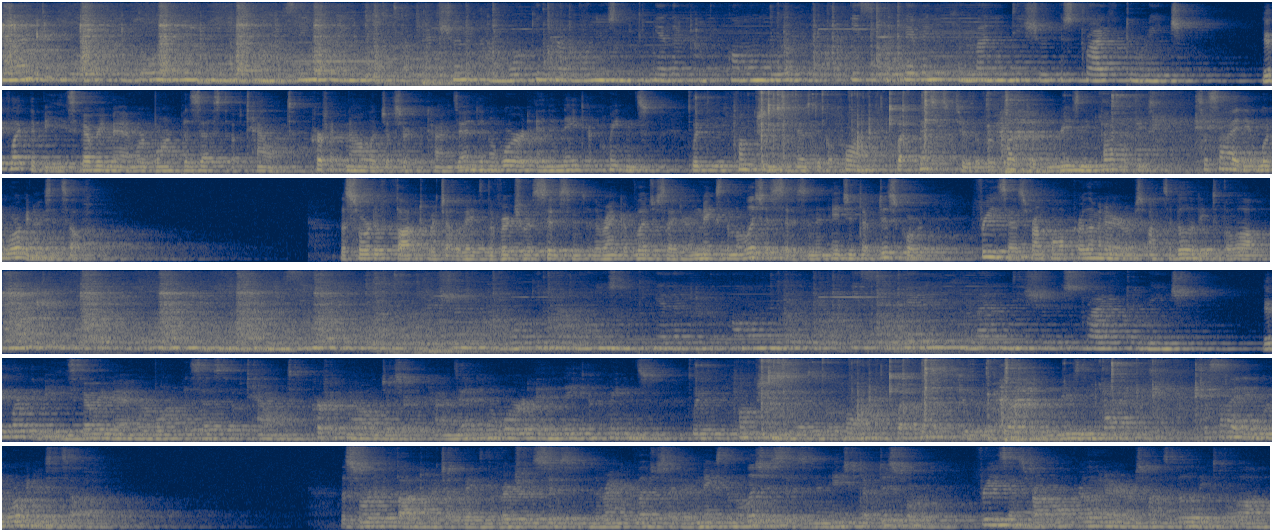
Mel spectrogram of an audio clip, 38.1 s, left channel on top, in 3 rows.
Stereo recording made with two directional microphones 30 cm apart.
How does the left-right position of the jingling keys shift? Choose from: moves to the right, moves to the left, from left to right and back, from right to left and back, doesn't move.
moves to the right.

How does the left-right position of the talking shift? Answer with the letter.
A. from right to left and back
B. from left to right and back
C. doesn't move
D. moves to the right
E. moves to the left
C.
